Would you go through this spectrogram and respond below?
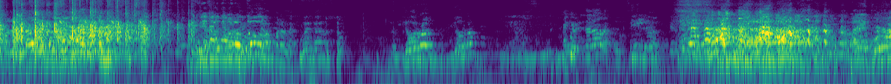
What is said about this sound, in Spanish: Un aplauso para ellos.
